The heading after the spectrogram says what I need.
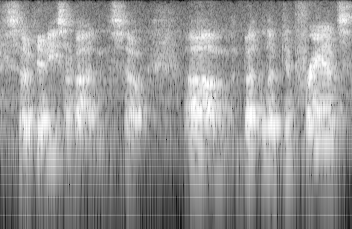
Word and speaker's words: Wiesbaden: Yeah, it's with a W actually, but Whoa, you call it a V, so okay. Wiesbaden.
